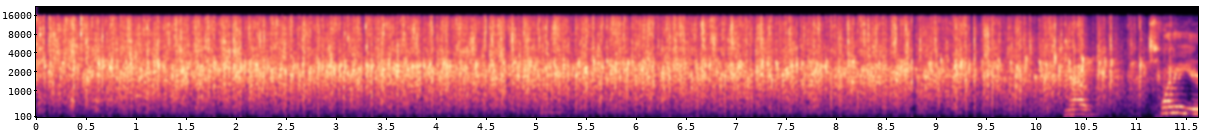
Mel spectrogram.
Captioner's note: applause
